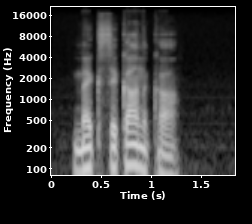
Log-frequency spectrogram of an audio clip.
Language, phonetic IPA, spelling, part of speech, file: Polish, [ˌmɛksɨˈkãnka], Meksykanka, noun, Pl-Meksykanka.ogg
